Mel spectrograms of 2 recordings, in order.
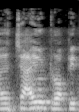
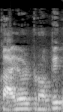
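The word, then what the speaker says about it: chaotropic: क्योंकि भाई ये चायो चायोट्रॉपिक होता है। चायोट्रॉपिक मतलब होता है इसको कायो भी कहते हैं। ये इसको करेक्ट प्रोनाउंसिएशन होता है वो कायोट्रॉपिक होता है।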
